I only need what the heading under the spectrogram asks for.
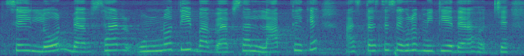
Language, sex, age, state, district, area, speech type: Bengali, female, 30-45, West Bengal, Paschim Medinipur, urban, spontaneous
